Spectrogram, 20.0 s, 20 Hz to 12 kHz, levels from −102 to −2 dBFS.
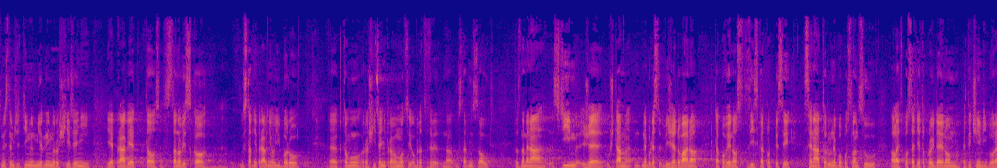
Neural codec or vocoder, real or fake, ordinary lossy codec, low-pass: none; real; MP3, 48 kbps; 10.8 kHz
